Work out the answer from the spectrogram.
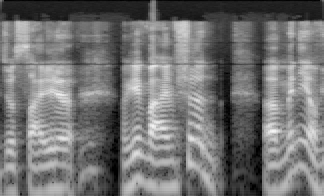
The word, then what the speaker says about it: Josiah: Not Josia. It's Josiah.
